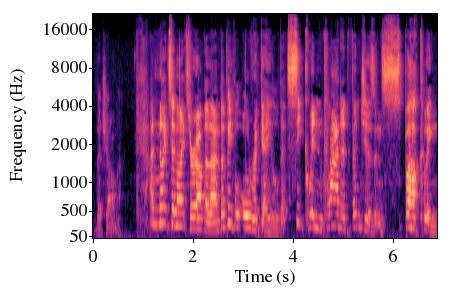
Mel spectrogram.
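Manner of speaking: loud, theatrical tale-telling with big swings in pitch; story poem recital. Acted. Telling children the tale of Sir Fabulous, grand storytelling.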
